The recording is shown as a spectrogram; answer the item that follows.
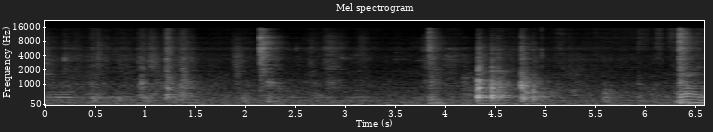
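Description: Light metal clinks and knocks from a dado blade set being handled and set back into its plastic storage case, a few separate strikes with the loudest clatter about four and a half seconds in.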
